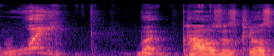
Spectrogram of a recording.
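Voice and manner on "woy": put-on "Woy" in a high squeal, rhyming with boy; Patois exclamation. Shown as a demonstration. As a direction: pitch "Woy" right up high. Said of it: "that's how we say it in Patois".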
